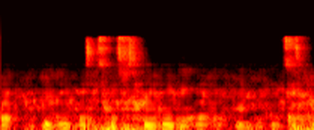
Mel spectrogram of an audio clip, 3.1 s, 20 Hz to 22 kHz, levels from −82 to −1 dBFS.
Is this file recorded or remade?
remade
